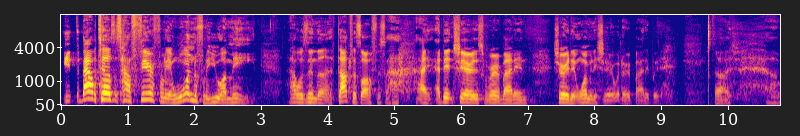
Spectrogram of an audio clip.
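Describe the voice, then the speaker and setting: A middle-aged male preacher with a slightly higher voice, talking to his congregation in a folksy, conversational way. His voice is soft when he is relaxed and climbs into excited shouts of praise. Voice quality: soft-spoken at rest. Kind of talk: conversational sermon.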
